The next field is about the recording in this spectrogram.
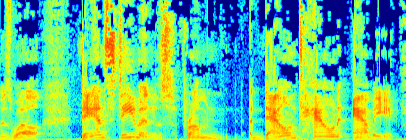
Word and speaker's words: Downton: It's Downton Abbey.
